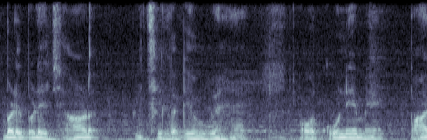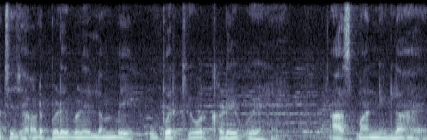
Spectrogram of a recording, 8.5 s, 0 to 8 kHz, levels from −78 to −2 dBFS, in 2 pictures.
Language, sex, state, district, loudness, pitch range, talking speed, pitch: Hindi, male, Chhattisgarh, Sukma, -18 LUFS, 85-100 Hz, 155 wpm, 95 Hz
